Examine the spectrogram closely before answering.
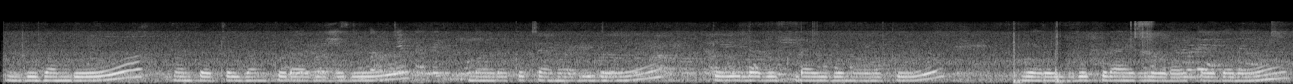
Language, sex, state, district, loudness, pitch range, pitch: Kannada, female, Karnataka, Belgaum, -13 LUFS, 180-185 Hz, 180 Hz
